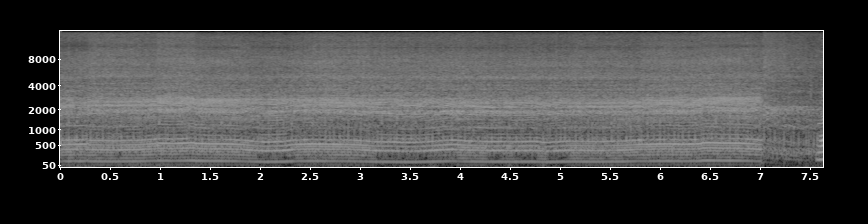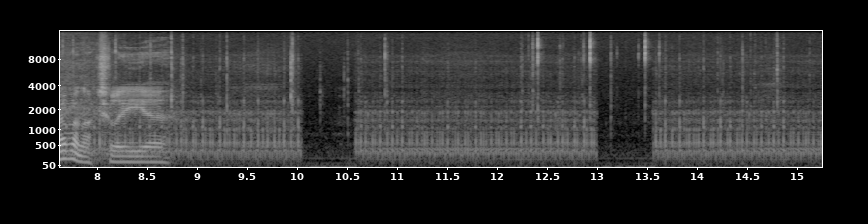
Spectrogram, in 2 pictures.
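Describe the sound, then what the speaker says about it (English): A chainsaw in Farming Simulator 2015 drones steadily for several seconds, then revs and cuts off, leaving a quieter hum while someone talks over it. "it's just up on the D-pad to bring out the chainsaw"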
